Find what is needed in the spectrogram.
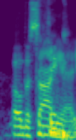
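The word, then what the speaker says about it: Obisanya: How do you pronounce Obafanya? Obafanya, yeah.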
